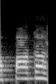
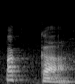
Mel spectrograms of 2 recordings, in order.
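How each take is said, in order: First: Said in the usual way. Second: "পাক্কা" with a held double k, dropping low; emphatic doubled consonant. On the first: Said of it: "শব্দটাকে জোর দিতে গেলে কী বলি". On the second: Shown as a demonstration. Teacher repeats the emphatic form for students, "পাক্কা" with doubled k. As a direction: hold the k in "পাক্কা" before releasing it. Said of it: "জোর দিতে গেলে কী বলি".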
